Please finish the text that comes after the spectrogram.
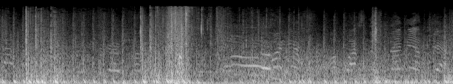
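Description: Dense gunfire rattles through a Battlefield 2042 match in a rapid, overlapping stream of loud shots and bursts, with voices speaking over the combat.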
